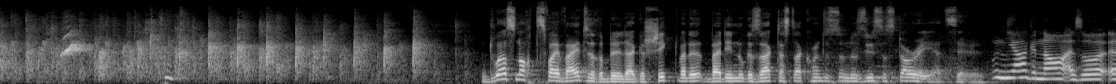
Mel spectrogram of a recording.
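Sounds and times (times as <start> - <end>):
applause: 0.0 - 4.9
speech: 4.8 - 11.1.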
